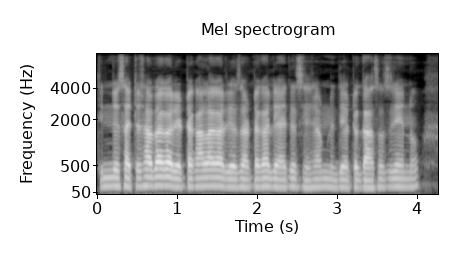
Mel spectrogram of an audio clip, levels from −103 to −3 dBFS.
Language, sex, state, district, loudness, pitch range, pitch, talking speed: Bengali, male, Tripura, West Tripura, -19 LUFS, 120-135 Hz, 125 Hz, 255 wpm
